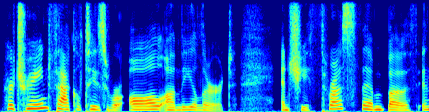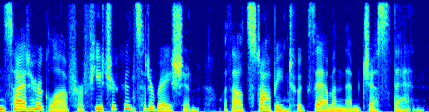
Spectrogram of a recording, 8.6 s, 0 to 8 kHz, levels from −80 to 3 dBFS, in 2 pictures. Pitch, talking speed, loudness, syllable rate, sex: 195 Hz, 180 wpm, -21 LUFS, 5.8 syllables/s, female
